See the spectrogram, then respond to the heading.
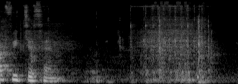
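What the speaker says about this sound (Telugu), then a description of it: "ఇలా స్టిచ్ చేసుకుంటూ పాదం నుంచి డిఫరెన్స్ తోటి ఇలా నీట్గా కుట్టుకుంటూ వెళ్ళిపోవాలి" A sewing machine stitches piping onto a blouse in short close bursts of rapid mechanical whirring, with someone talking over it.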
